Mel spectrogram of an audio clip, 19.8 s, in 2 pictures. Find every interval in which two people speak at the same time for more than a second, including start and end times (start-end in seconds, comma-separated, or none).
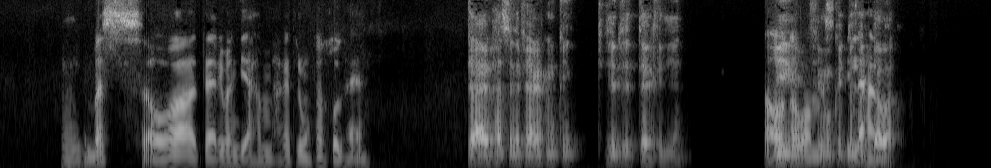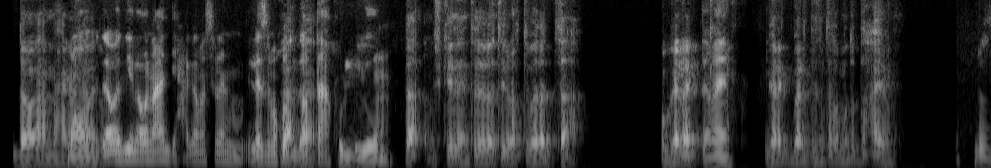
7.7-8.9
